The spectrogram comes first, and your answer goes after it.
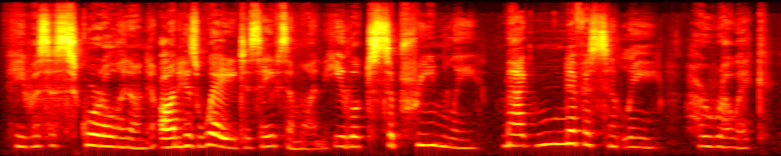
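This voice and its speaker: A woman reading a children's book aloud as a dramatic storyteller, often dropping into a breathy hush. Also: high voice, unhurried. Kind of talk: expressive children's book narration.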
